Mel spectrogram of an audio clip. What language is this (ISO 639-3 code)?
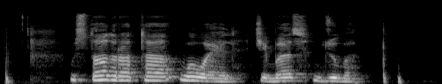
pus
